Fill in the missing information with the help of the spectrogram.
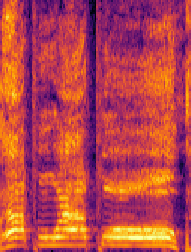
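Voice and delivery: high, hollered quarterback call; Peyton-style audible. Retold or imitated. Backup quarterback aping Peyton at practice, high shout. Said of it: "do the whole Peyton".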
